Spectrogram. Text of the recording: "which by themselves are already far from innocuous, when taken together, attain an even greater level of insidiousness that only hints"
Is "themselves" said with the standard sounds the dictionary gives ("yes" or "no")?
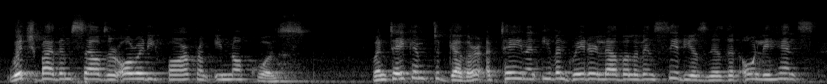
yes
